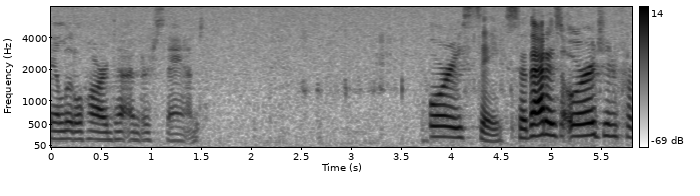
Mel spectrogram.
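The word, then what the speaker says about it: oriC: So when we're talking about chromosomal replication, that ORI is always called ORI-C. Just in case my accent makes me a little hard to understand. ORI-C.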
